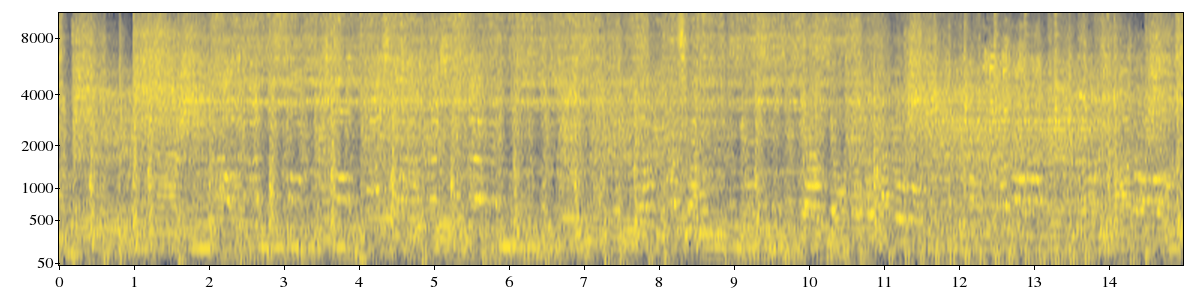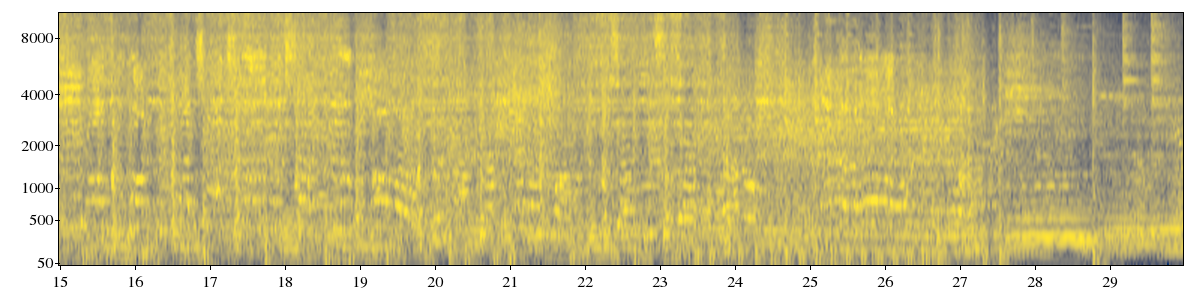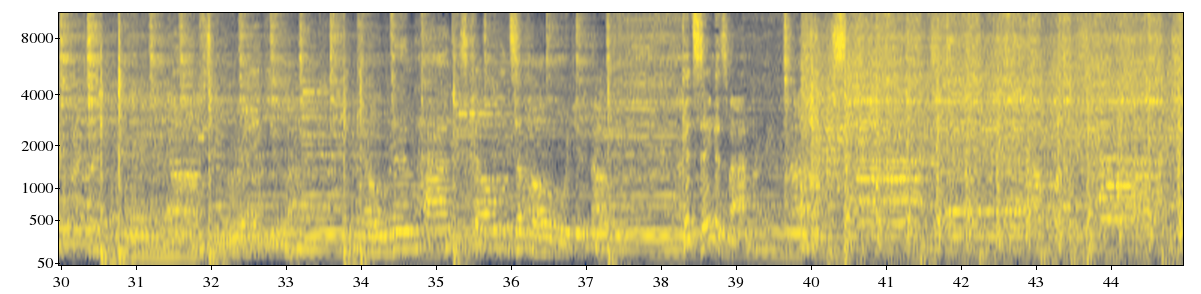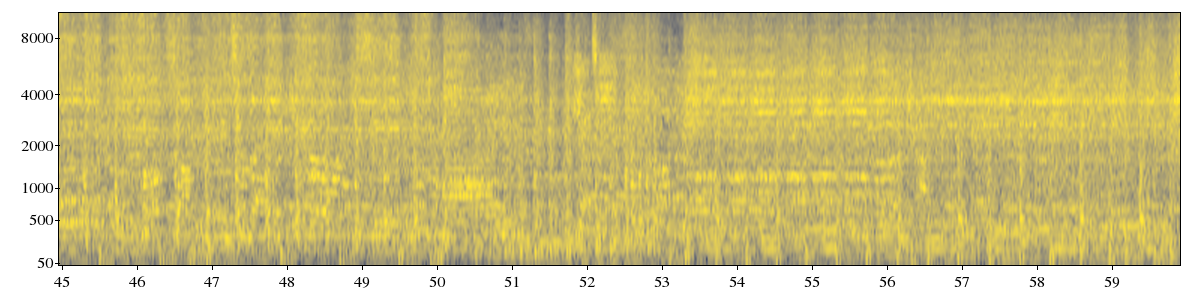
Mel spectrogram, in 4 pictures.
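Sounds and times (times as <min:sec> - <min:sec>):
drum kit: 0:00.0 - 0:38.6, 0:39.5 - 0:59.9
electric guitars: 0:00.0 - 0:59.9
person singing: 0:01.0 - 0:06.2, 0:06.8 - 0:29.5, 0:30.4 - 0:57.9.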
